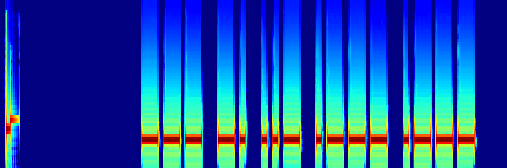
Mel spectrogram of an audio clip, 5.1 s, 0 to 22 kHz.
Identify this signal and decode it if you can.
Morse code, heard as a keyed tone, about 22 wpm, 700 Hz. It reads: ONUJJ
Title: Code Groups - 5 Letters - 22wpm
